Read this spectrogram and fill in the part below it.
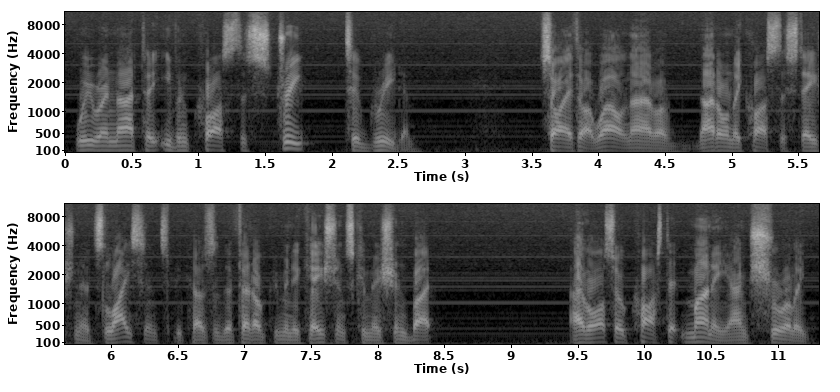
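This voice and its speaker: A middle-aged man, a radio broadcaster, telling an anecdote in a polished way with deliberate, dramatic phrasing. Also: low voice, a little mellow, poor audio. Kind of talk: polished anecdotal storytelling to an audience. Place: on a stage in front of a curtain.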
